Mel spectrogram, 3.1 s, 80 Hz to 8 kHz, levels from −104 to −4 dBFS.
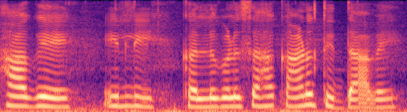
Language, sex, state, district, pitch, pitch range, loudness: Kannada, female, Karnataka, Bangalore, 235 Hz, 225-250 Hz, -15 LUFS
